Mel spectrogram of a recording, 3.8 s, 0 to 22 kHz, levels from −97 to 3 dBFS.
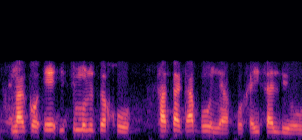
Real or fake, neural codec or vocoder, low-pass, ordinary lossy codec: real; none; 3.6 kHz; none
